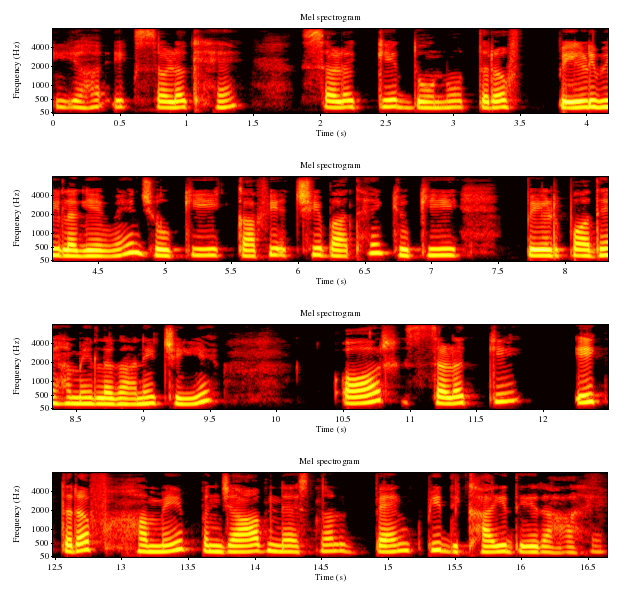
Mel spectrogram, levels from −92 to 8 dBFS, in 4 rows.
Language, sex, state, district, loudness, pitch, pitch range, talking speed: Hindi, female, Uttarakhand, Uttarkashi, -17 LUFS, 220 Hz, 210-235 Hz, 140 wpm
